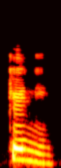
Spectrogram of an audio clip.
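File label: "caning", Nigerian Pidgin, female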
